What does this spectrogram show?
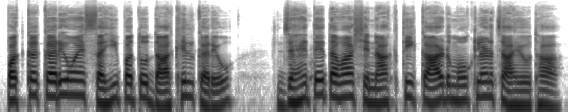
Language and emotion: Sindhi, neutral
